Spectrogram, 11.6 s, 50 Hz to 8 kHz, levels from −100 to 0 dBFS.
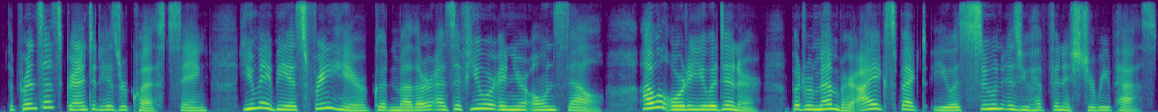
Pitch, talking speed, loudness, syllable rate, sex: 245 Hz, 210 wpm, -18 LUFS, 5.4 syllables/s, female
